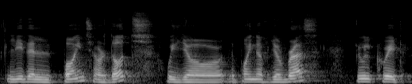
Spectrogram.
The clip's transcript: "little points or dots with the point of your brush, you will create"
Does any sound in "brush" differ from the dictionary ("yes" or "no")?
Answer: yes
